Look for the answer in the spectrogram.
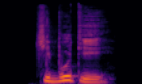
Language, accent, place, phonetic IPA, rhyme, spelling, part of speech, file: German, Germany, Berlin, [d͡ʒiˈbuːti], -uːti, Dschibuti, proper noun, De-Dschibuti.ogg
- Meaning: Djibouti (a country in East Africa)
